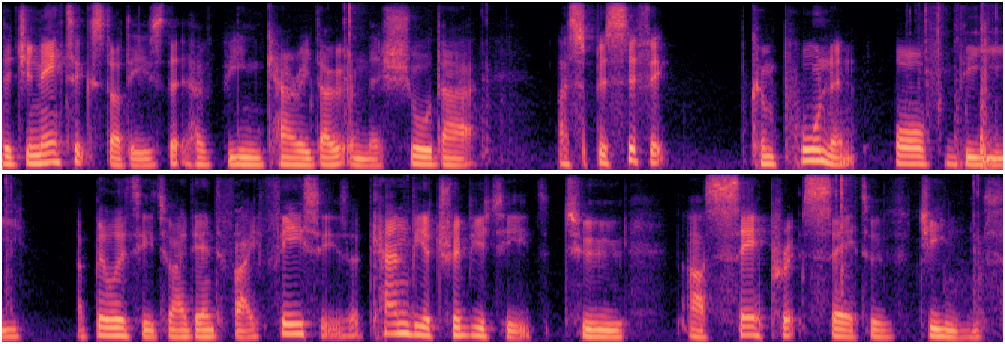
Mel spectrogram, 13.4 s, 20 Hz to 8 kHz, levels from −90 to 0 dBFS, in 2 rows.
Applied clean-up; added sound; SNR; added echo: neural mask model RNNoise.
